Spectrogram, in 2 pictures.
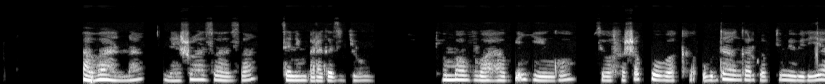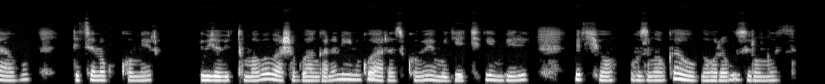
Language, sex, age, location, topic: Kinyarwanda, female, 18-24, Kigali, health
